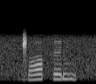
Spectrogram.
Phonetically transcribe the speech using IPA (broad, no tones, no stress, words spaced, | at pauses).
ɡ͡ǁɒ həɾu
